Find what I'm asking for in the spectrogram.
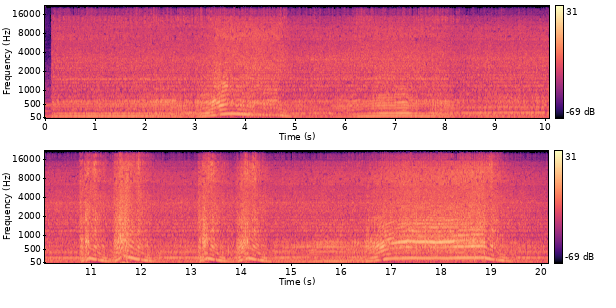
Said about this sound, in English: that is the engine from the Ford GT LM race car test edition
